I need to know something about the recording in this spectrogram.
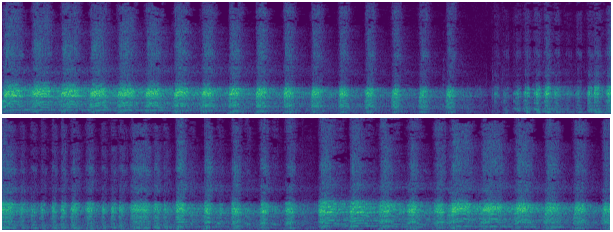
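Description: Handheld duck call blown in a live duck calling contest routine: fast, continuous runs of quacks, several a second, that sound just like a duck, with a brief break about five seconds in.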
